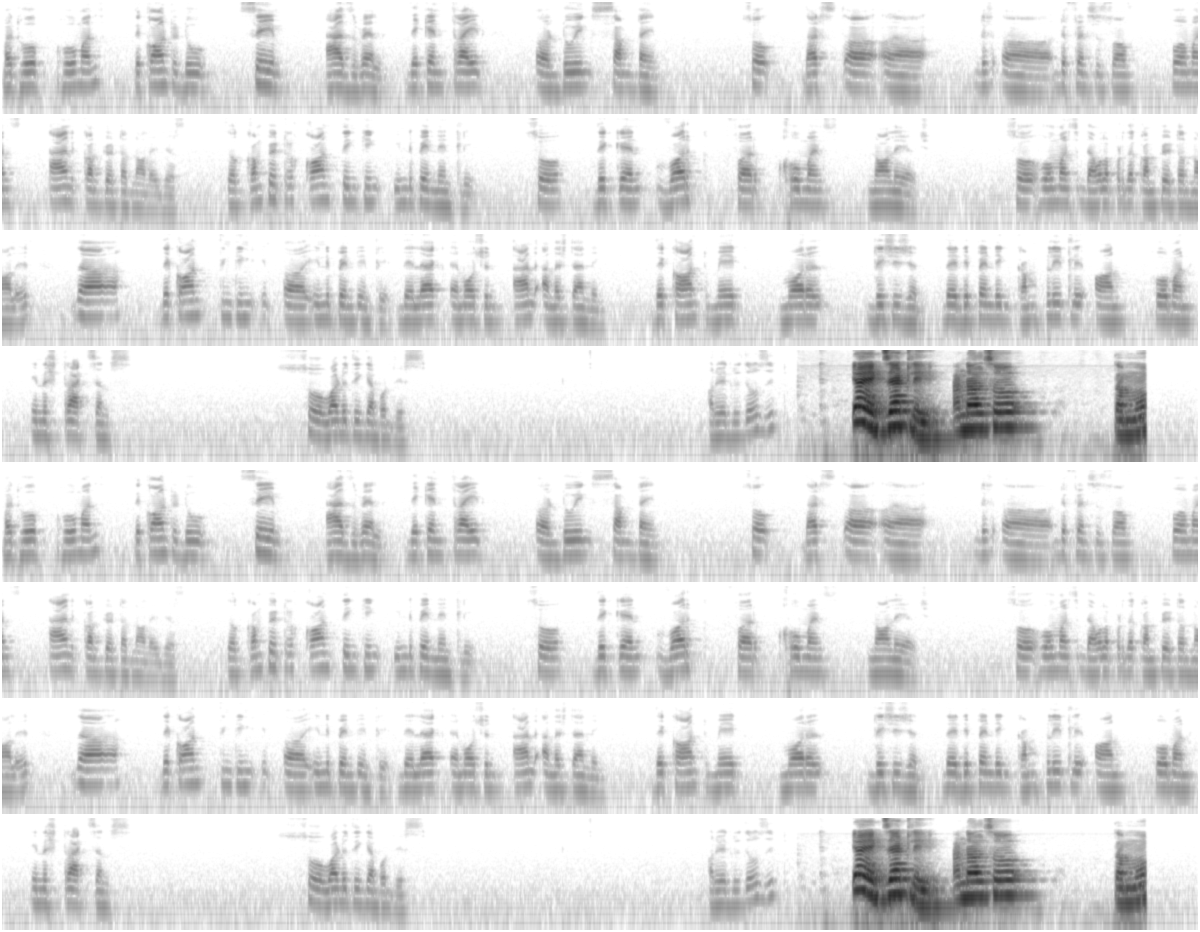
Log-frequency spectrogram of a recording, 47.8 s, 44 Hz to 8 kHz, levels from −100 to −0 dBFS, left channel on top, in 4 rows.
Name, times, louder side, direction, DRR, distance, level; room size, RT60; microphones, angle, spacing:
voice 1, 0.0-1.0 1.3-2.1 2.4-2.9 3.2-4.9 5.3-6.6 7.5-7.7 8.0-9.3 9.7-11.3 11.7-12.1 12.4-13.8 14.2-16.7 17.2-17.6 17.9-19.0 19.3-20.3 20.6-21.1 22.0-24.2 24.6-25.1 25.5-30.0 30.4-31.3 31.7-32.2 32.6-35.2 35.5-35.9 36.2-37.2 38.7-40.1 42.9-43.7, left 1 dB, 20° left, 3.9 m, -58 dB
voice 2, 44.4-46.2 47.0-47.3, left 5 dB, 45° left, 0.4 m, -21 dB
head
